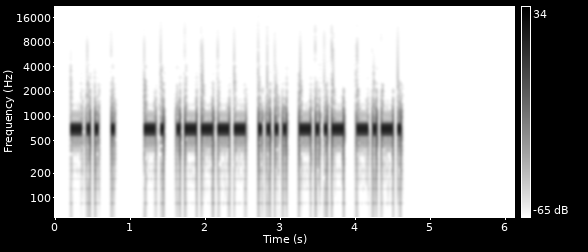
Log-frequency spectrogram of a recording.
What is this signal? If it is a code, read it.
Morse code, heard as a keyed tone, about 21 wpm, 700 Hz. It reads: DE N1HXC
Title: USA Callsign DE Callsign - 5 Characters - 22wpm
